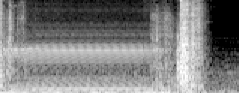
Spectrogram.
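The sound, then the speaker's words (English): A chair drags across the floor with a steady, groaning scrape lasting over a second, then lands with a short, fairly loud thump before the sound cuts off. “I'm going to move the chair so you can see the people in the street outside through the window.”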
